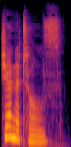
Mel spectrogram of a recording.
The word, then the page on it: genitals: British English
